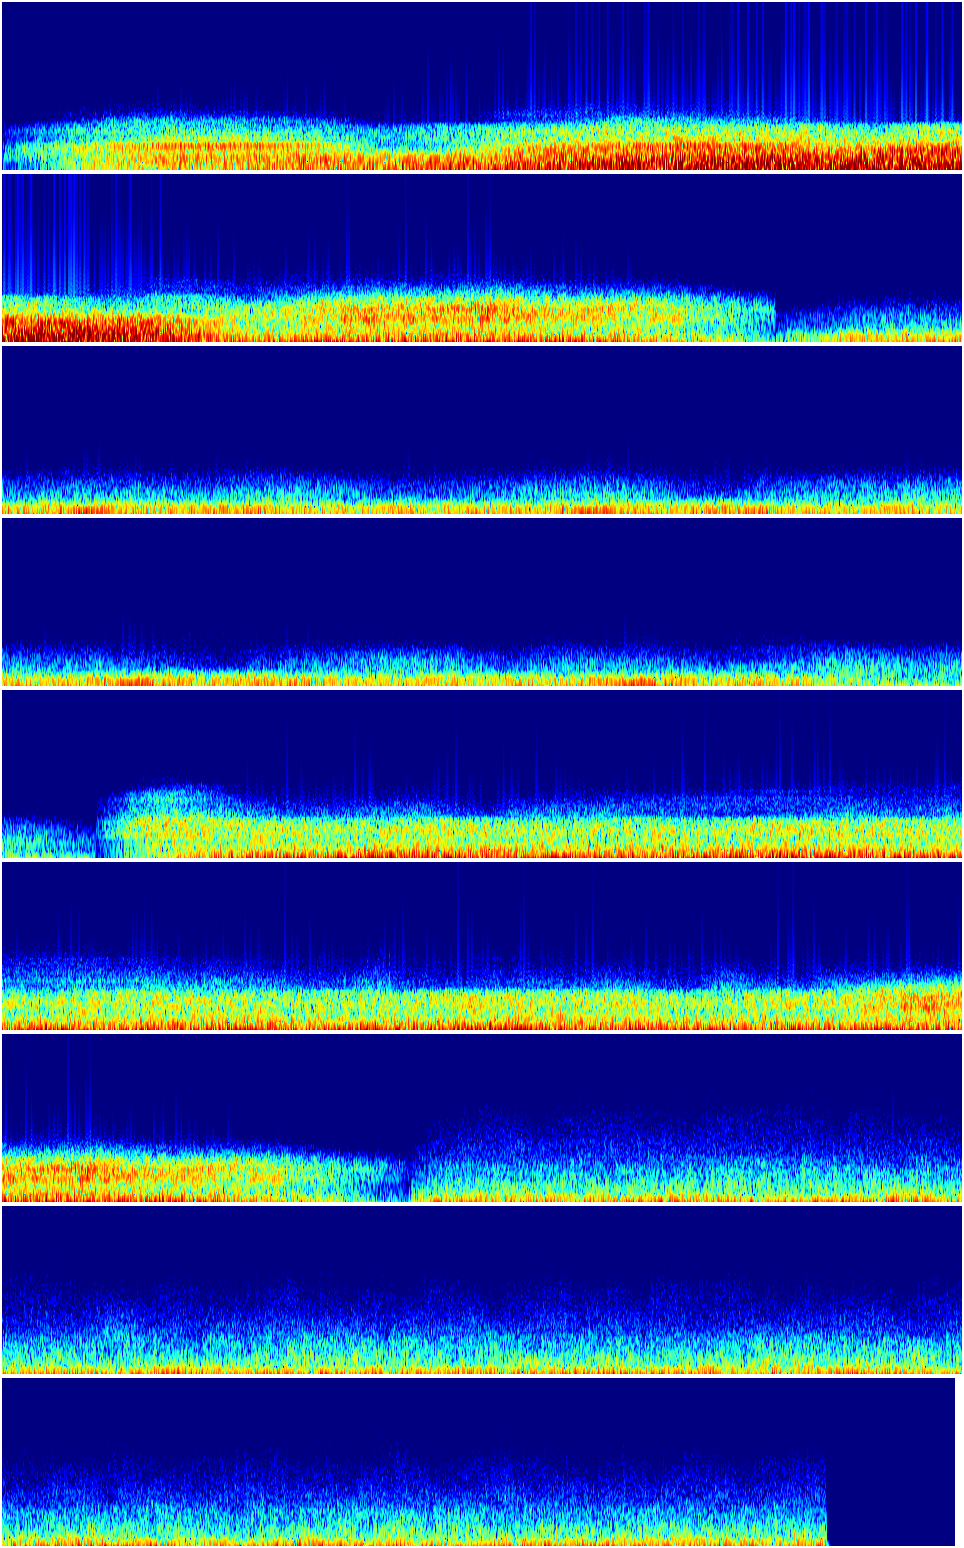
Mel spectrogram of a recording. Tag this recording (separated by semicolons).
Giuseppe-Cordaro; Makenoise; Morphagene; Sicily; Volcano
